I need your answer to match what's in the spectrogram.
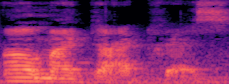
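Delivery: plain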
